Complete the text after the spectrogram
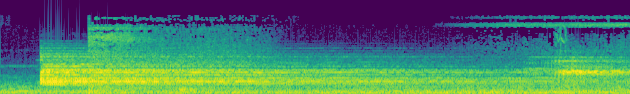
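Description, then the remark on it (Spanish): A dense tropical rainforest ambience swells in, with steady high-pitched cricket and insect drones and chirring layered over a constant low wash of background noise, sustained throughout with no voices. “Empiezas a distinguir ahora que empiezas a coger conciencia del lugar, el ruido de lo que parece una, selva, un bosque tropical.”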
